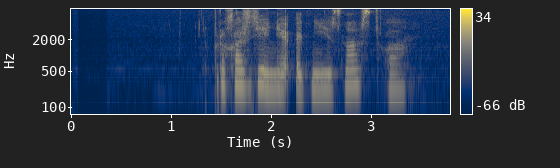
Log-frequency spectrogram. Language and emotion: Russian, neutral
